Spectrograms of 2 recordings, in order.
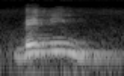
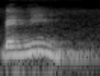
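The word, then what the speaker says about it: benim: em turku vamos lá quando assinava termina com o m de maria você precisa fechar suavemente os seus lábios na hora de pronunciar então vamos pegar a palavra meu minha em turku benin mais uma vez o benin benin vocês perceberam que eu fechei os lábios então não é necessário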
